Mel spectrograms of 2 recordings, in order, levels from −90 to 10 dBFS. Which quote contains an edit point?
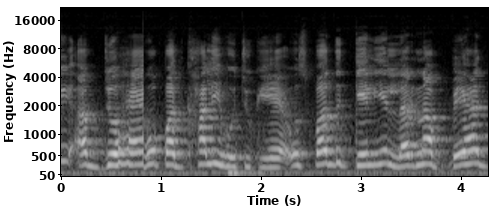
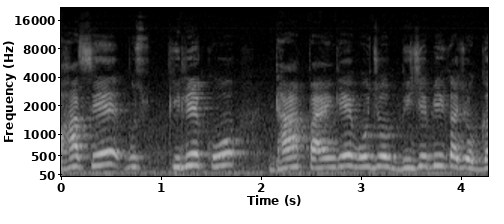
first; 2 cuts; at 0.8 s, 2.8 s

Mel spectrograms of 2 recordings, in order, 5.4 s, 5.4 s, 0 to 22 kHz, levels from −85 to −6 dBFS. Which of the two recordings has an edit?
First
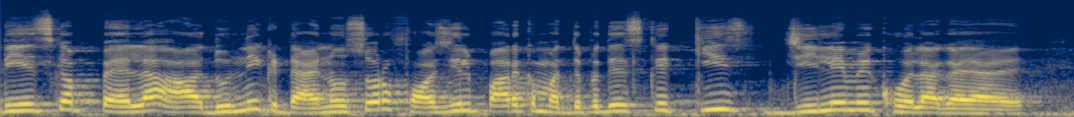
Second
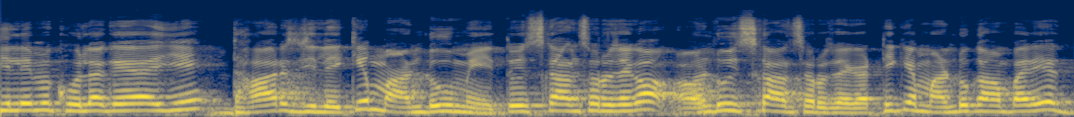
second; 2 cuts; at 1.1 s, 3.5 s

